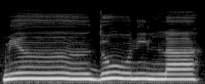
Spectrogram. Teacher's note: مثال من دون الله، هنا الدال حرف مفخم، يعني نقوله من دون الله، كتغير شي شوية الغنة كتكون مفخمة شي شوية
